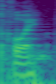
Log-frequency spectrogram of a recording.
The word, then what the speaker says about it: Coy: My first name is Coy, oh. like C-O-Y, like the fish. But I don't go by it because people pronounce it like Corey and Coey.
